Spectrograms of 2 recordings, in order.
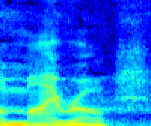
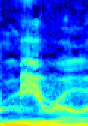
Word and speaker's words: Miro: Or it has iTunes and also Miro, uh, or Miro if you pronounce it that way, M I R O.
